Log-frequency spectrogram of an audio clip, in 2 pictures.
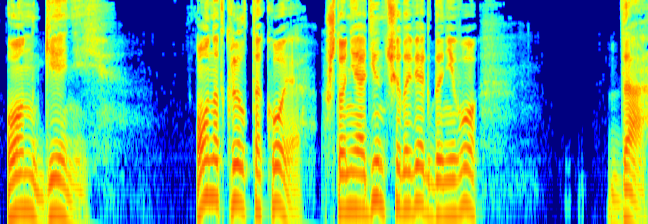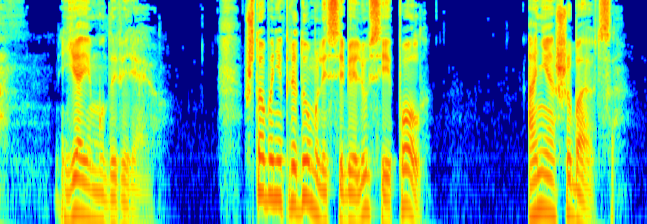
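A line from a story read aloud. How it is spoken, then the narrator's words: Sighing. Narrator (Russian): он вздохнул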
